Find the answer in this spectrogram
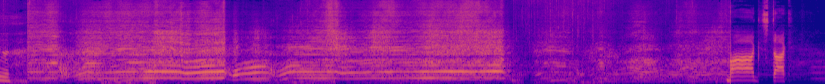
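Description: Snowmobile engine running at high revs while the sled struggles in deep powder snow, holding a steady pitch with two brief dips about four and five seconds in. It drops to a lower, wavering level about ten seconds in, and a short, loud wavering burst comes near the end.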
